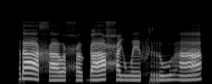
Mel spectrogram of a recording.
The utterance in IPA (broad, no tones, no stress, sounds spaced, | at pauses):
ɾ a x a o̯ ħ ɵ ɠ a ħ i w e f r u ɦ ã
